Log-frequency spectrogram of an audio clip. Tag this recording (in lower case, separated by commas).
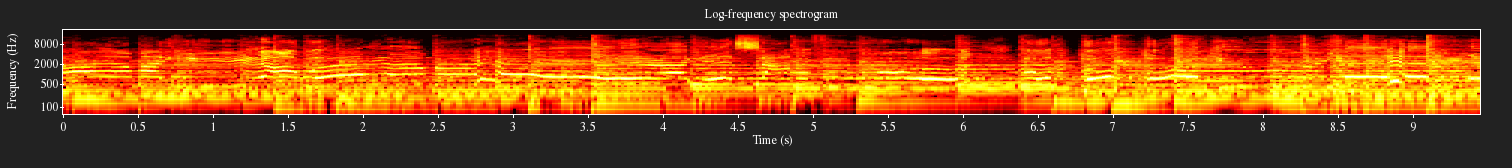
pop music, music, singing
